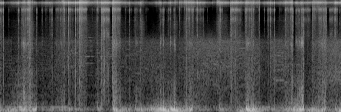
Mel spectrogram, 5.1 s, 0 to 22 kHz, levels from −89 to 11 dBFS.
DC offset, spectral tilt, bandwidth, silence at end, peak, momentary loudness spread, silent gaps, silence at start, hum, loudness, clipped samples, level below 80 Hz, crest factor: under 0.1%; -4 dB/octave; over 20 kHz; 0 s; -2 dBFS; 10 LU; none; 0 s; none; -12 LUFS; under 0.1%; -30 dBFS; 14 dB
